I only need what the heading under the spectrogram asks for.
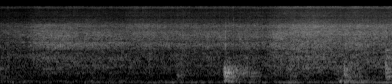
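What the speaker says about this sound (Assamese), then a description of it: "এতিয়া এইখিনি ভালকৈ ভাজি ল'ম" Paneer frying in a pan hisses and sizzles continuously up close, broken by a couple of brief stirring scrapes and growing slightly louder toward the end; nobody speaks.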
